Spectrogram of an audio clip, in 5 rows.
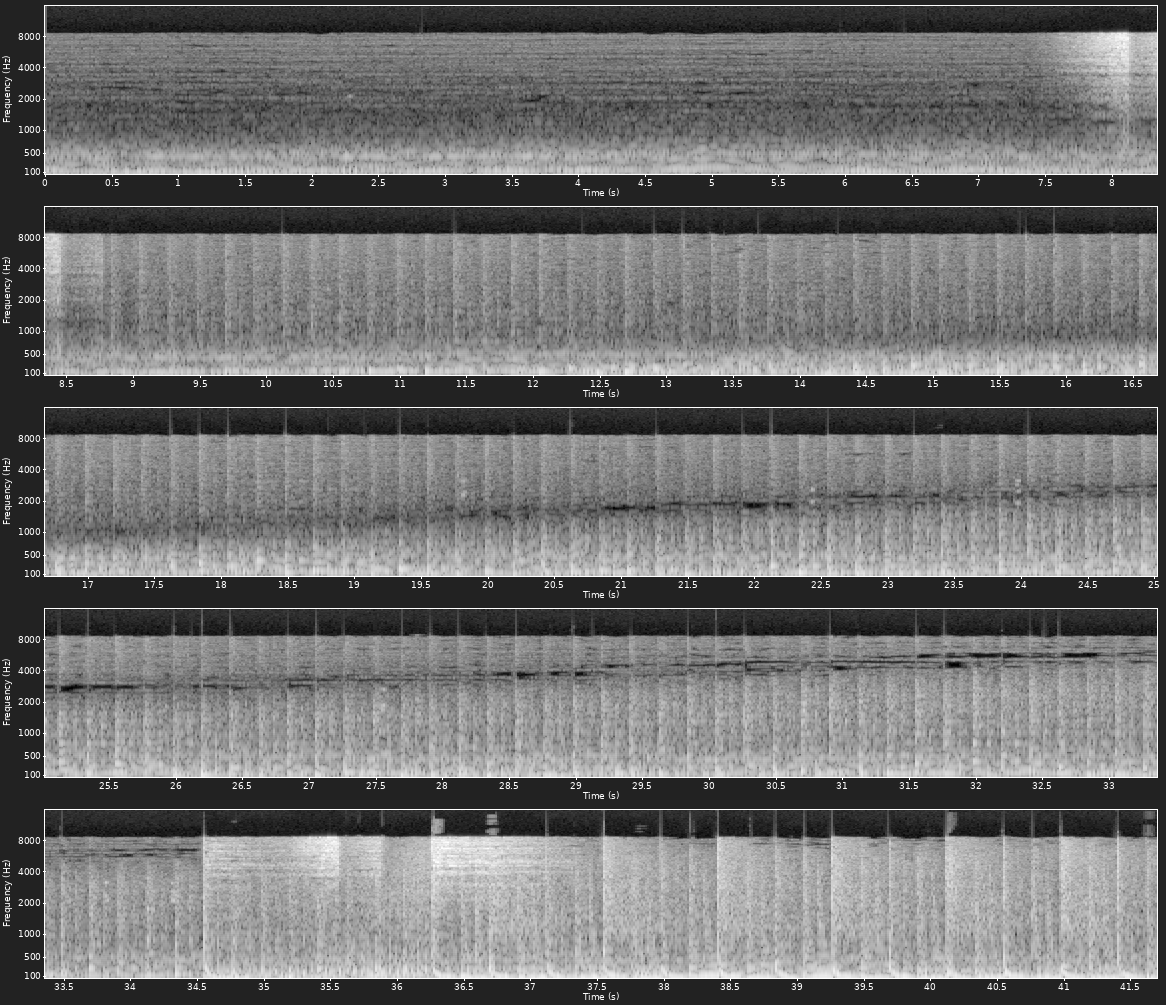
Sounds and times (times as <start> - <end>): Electronic music: 0.0 - 41.7.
